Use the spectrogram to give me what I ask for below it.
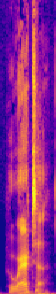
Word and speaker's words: Huerta: But again, a good superhero movie needs a good villain, and Teinoch Huat, how do you pronounce it? I'm so sorry. – Horatio, is it? – No, Teinoch Huerta. – Huerta, yeah.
